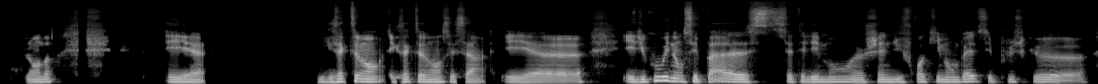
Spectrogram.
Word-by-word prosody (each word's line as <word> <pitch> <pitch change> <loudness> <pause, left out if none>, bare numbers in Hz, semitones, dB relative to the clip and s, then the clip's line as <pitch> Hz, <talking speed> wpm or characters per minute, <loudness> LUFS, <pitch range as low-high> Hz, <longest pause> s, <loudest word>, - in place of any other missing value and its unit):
à - - -35
Londres 110 +3 +1 1.2
et 110 -1 +3
heu 105 -1 +4 1.2
Exactement, 120 +1 +3
exactement, 110 -1 +1
c'est 120 - -3
ça 105 -2 -2 0.2
et 105 -2 0
heu, 100 0 +1 0.4
et 115 - +2
du 120 +3 +2
coup, 180 +9 +2
oui, 180 0 +6
non, 140 -3 +3
c'est 120 - 0
pas, 130 -3 +3
heu, 115 -1 +5
cet 110 -1 -2
élément, 115 +1 0
heu, 105 - 0
chaîne 110 +1 0
du 110 0 -1
froid 120 +2 -3
qui 115 0 -4
m'embête, 125 +4 0
c'est 115 -5 -7
plus 120 +4 -8
que, 115 - -7
heu, 100 -6 -1
110 Hz, 165 wpm, -23 LUFS, 105-120 Hz, 1.2 s, oui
